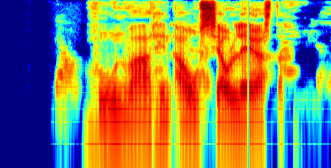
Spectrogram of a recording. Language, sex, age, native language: Icelandic, male, 30-39, Icelandic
